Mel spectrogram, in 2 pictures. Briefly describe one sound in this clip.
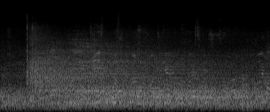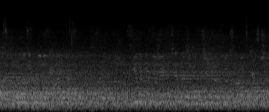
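Young men talk to one another in a huddle.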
